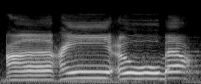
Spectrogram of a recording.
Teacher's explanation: huruf a dikeluarkan dari tengah-tengah tenggorokan seperti kita mengucapkan huruf h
